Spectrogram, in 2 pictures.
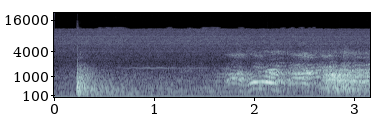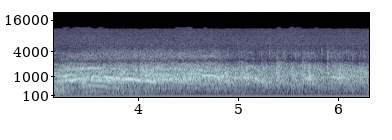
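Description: A bowling ball lands on the wooden lane with a sharp thud just after release. About two seconds later a crowd of spectators breaks into loud cheering and shouting as the ball carries for a strike.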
